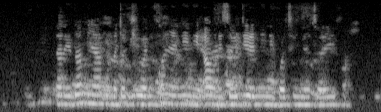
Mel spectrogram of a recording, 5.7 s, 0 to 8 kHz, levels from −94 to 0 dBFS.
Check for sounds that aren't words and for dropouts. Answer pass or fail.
pass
